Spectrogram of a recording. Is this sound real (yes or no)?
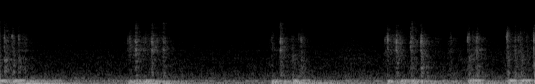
yes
